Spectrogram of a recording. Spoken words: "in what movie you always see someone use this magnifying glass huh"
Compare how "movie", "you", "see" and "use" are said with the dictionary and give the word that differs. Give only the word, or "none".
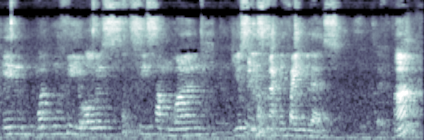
movie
